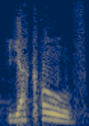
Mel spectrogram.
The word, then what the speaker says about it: Yaakov: near a field of Yaakov, Jewish pronunciation of Jacob.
